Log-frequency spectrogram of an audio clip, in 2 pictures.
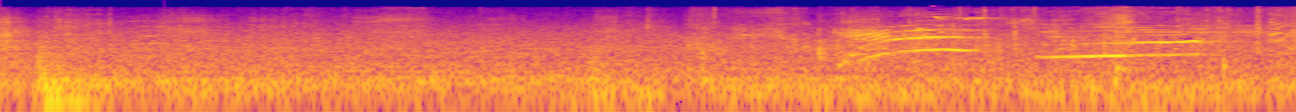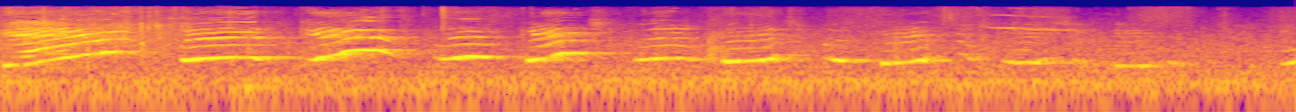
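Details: Casper, a four-month-old Golden Retriever puppy, greets its owner after four days apart. After a quiet start, high whines and yelps rise and fall, arriving in rapid excited bursts over faint indoor room noise.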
